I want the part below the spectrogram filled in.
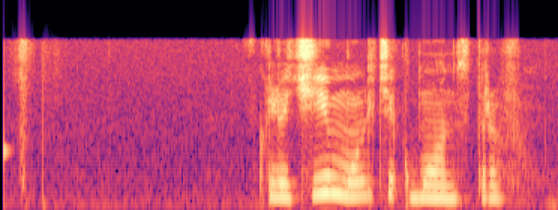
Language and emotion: Russian, neutral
